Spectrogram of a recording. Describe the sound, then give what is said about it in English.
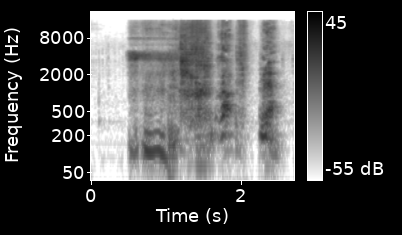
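A voice imitates loud snoring, with rough, guttural rasping snorts in a few uneven bursts, the first long and drawn-out, followed by two shorter grunting breaths. “you snore yourself into consciousness.”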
